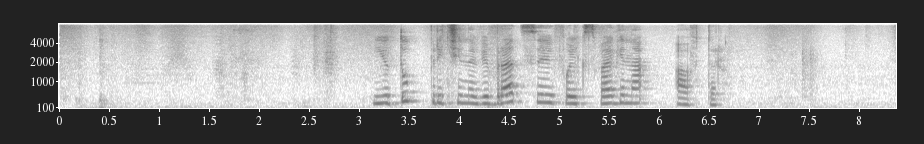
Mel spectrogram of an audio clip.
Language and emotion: Russian, neutral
